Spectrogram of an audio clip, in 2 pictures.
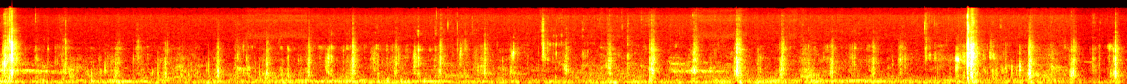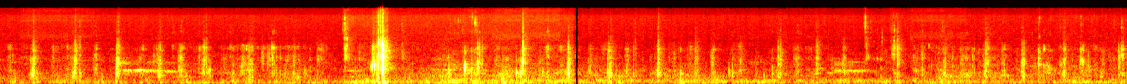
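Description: A raw round purple eggplant being bitten and chewed close to the microphone: a steady run of crisp crunching and wet clicks, with two loud sharp bites a few seconds apart near the middle.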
